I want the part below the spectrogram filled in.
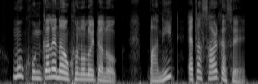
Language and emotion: Assamese, fearful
